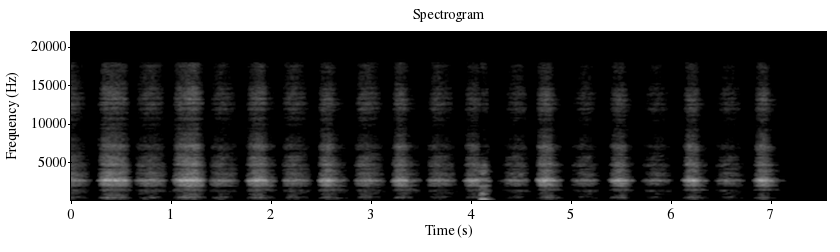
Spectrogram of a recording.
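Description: A seated, upright breathing exercise: many short, forceful breaths pulse in a steady, even rhythm, each a brief sharp rush of air, with no talk over them.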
